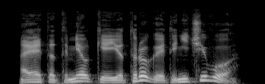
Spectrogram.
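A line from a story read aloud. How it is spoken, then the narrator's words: Displeased grumble. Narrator (Russian): недовольно проворчал воин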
